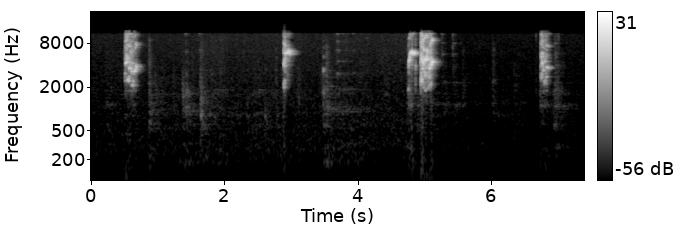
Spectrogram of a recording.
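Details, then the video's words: Rosy-faced lovebird uttering sharp, shrill, high chirps singly or in a quick pair, spaced about two seconds apart, with faint soft clicks and rustles in the gaps. "Lovebird Chirping Sounds"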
